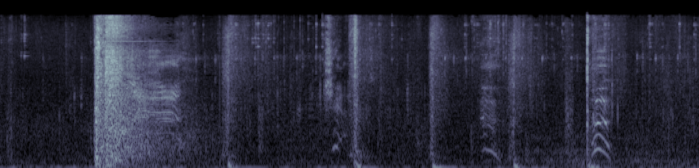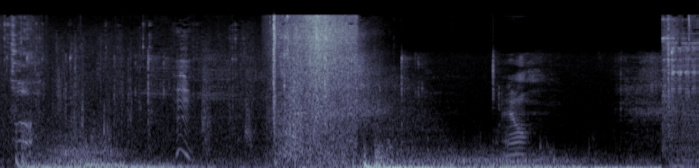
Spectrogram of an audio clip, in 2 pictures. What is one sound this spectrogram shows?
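Heavy blows thud in a close fight.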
